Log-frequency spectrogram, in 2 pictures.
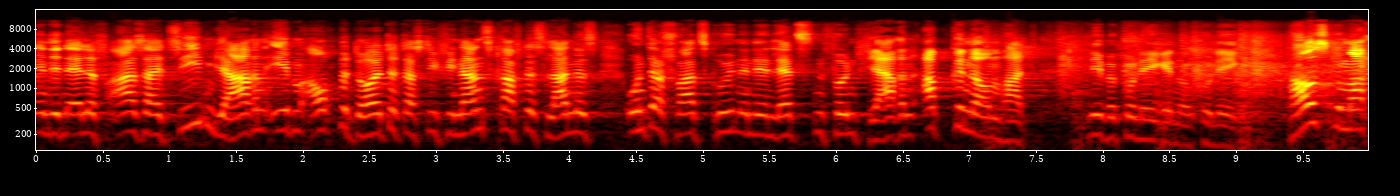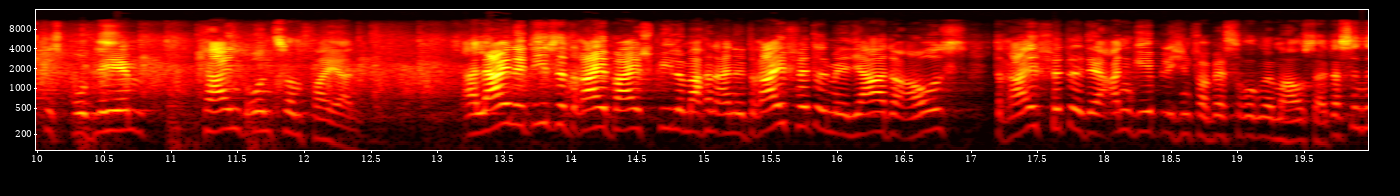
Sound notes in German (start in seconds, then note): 12.6 Beifall SPD und Freie Demokraten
